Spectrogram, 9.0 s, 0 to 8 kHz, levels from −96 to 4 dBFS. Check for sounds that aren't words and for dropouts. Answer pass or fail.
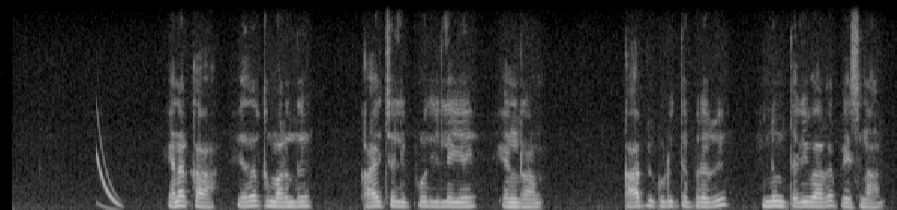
fail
